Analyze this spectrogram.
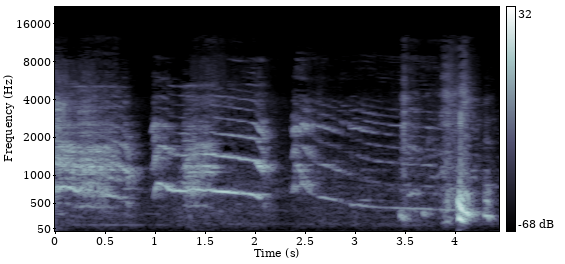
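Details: Samoyed husky giving long, drawn-out howling cries: three sustained tonal wails, each sliding slowly downward, followed by a few shorter rough yelps and a thump.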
